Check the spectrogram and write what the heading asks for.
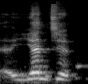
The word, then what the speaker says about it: यज्ञ: ता और रा मिलके, तो या जो ज्ञा पढ़ा देते हैं, ज्ञा वो है नहीं, वो ज्ञा है, जा और या है, लेकिन हिंदी में उच्चारण खराब हो गया है।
